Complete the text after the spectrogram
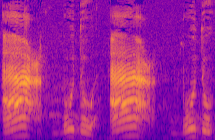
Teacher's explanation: nous avons d'abord le hamza avant le ayn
